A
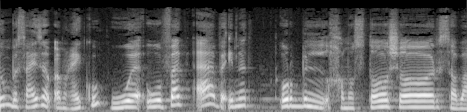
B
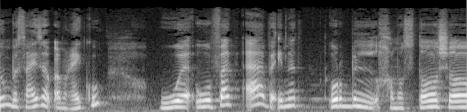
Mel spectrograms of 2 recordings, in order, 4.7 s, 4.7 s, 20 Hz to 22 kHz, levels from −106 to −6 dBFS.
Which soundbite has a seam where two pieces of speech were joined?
A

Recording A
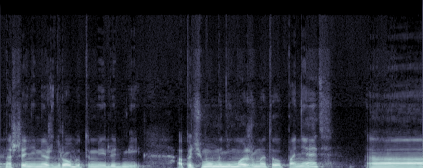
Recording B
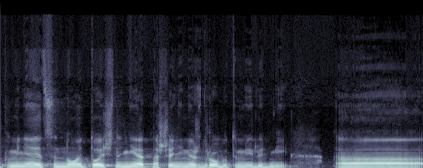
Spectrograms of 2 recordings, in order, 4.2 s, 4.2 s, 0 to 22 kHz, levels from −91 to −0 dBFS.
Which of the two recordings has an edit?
B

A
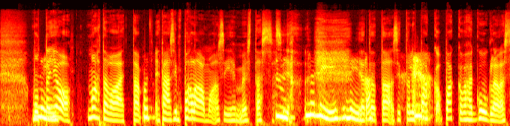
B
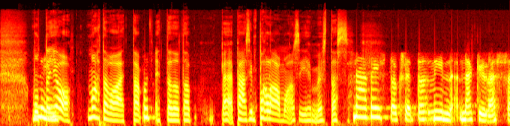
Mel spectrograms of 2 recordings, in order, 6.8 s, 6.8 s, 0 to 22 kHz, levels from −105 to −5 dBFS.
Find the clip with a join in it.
A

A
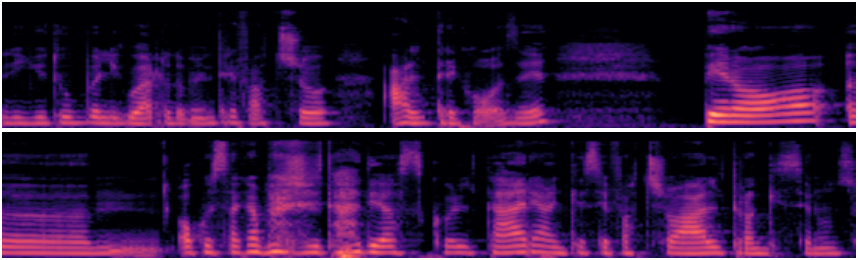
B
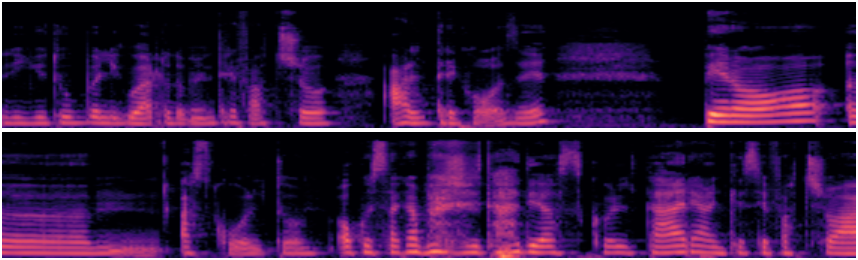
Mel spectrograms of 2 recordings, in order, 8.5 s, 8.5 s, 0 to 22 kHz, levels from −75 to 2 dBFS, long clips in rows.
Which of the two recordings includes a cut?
A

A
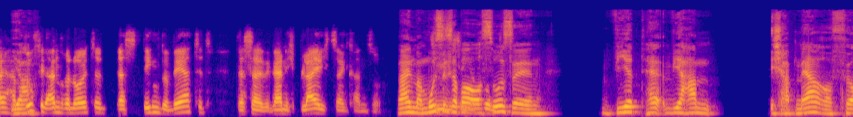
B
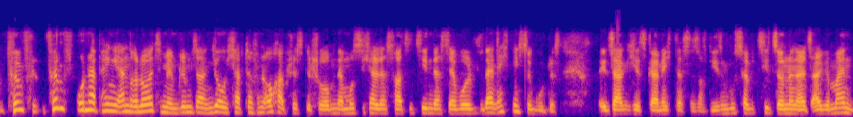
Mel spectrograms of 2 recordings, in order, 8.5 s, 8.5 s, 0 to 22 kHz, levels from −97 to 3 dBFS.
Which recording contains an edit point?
A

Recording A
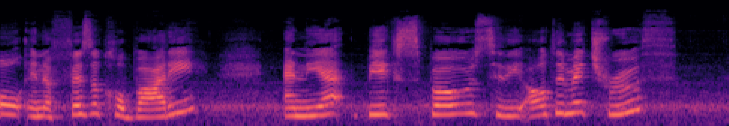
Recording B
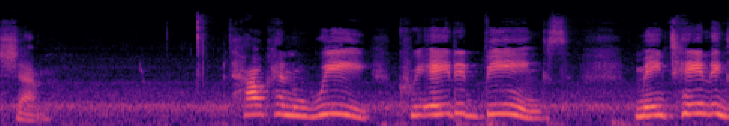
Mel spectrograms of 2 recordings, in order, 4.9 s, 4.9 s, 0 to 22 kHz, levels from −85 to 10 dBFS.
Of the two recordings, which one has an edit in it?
B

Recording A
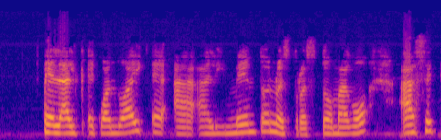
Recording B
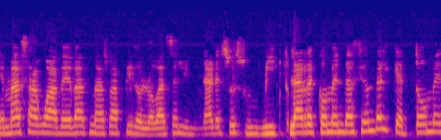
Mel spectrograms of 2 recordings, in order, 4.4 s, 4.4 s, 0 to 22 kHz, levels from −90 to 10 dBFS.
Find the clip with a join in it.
B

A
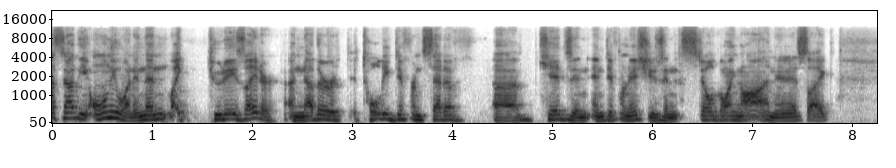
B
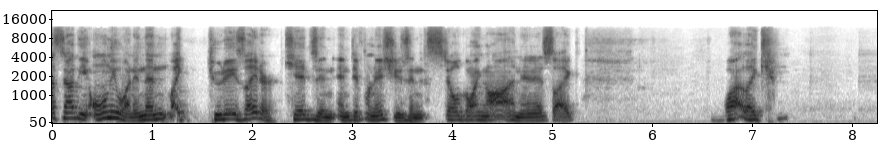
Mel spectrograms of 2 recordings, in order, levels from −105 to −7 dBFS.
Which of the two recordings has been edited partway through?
B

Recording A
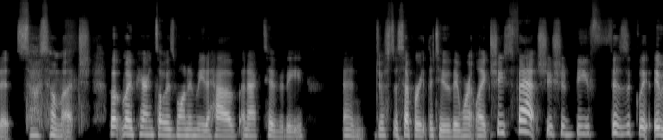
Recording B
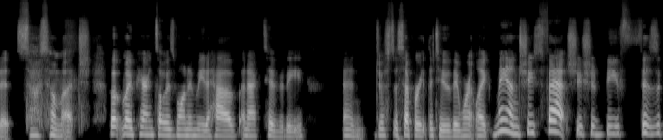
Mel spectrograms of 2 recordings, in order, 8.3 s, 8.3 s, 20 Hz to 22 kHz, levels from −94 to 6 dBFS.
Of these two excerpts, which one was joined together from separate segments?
A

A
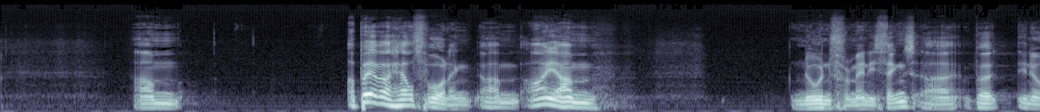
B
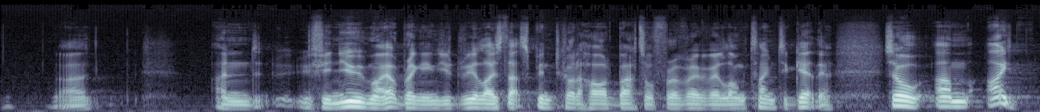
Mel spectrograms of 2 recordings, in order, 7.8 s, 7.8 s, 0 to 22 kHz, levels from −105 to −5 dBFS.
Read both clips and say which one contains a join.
A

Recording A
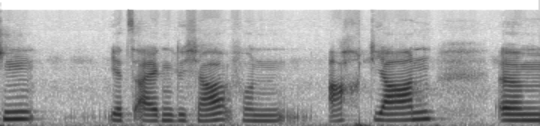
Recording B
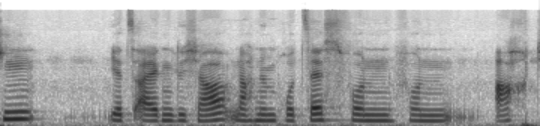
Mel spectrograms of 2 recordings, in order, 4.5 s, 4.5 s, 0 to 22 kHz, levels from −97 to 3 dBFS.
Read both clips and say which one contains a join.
A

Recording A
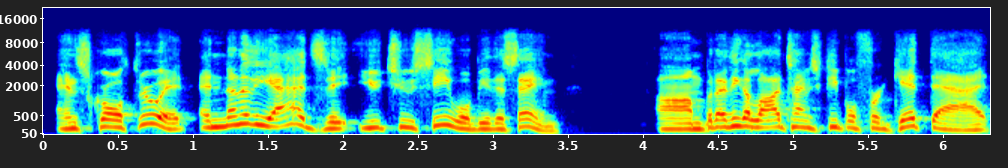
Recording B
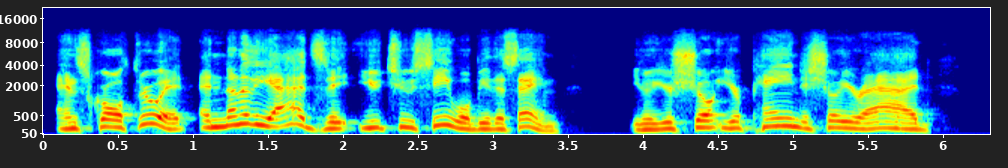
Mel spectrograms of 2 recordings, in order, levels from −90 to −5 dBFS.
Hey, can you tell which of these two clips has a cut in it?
B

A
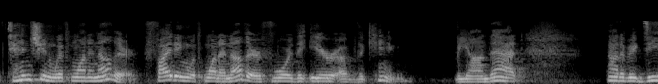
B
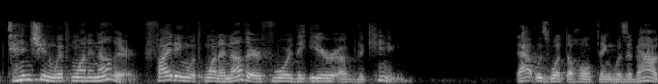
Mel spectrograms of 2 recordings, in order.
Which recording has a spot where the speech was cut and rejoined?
A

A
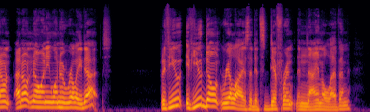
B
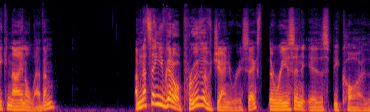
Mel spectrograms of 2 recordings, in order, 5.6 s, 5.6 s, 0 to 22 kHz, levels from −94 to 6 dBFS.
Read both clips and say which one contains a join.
B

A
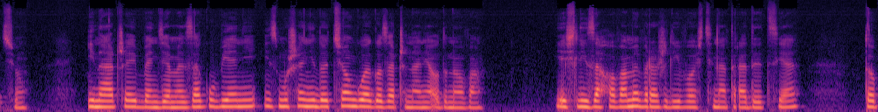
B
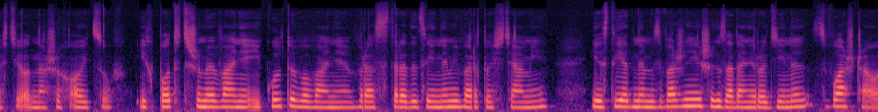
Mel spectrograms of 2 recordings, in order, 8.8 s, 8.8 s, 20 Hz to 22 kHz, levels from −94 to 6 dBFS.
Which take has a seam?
B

